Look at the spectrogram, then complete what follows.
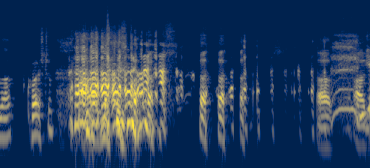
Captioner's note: laughter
